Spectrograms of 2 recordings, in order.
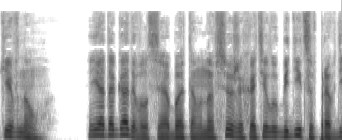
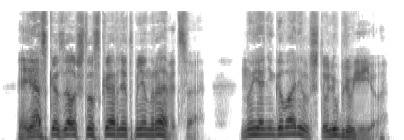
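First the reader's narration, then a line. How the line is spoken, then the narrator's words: Growl. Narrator (Russian): прорычал Скотт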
